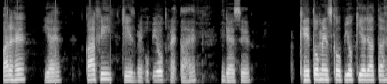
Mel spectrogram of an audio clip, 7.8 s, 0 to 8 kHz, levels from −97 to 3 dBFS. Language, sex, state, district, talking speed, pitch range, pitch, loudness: Hindi, male, Uttar Pradesh, Hamirpur, 130 wpm, 145-175 Hz, 165 Hz, -16 LUFS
